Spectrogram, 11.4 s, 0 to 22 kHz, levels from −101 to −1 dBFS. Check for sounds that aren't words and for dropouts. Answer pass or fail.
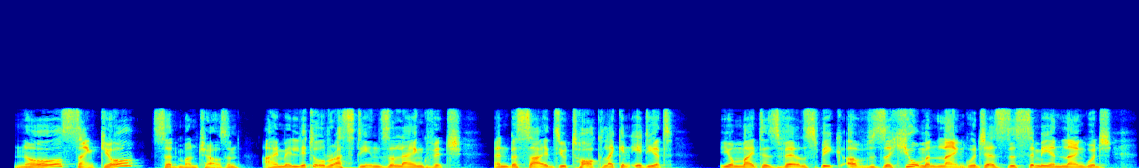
pass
